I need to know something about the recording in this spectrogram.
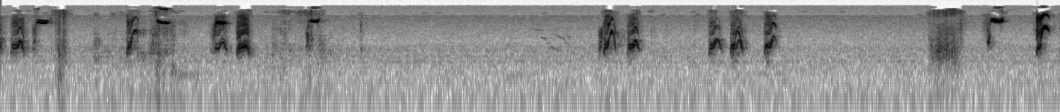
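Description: Small birds chirp and peep in short bursts close by.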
